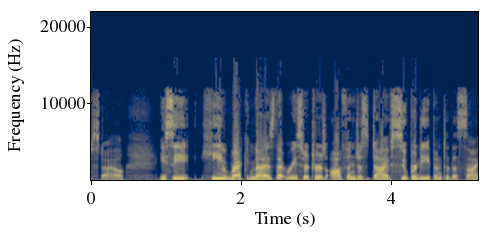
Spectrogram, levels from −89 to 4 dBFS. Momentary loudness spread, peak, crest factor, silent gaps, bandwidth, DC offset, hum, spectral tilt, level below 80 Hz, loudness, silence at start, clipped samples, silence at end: 11 LU; -4 dBFS; 14 dB; none; 13 kHz; under 0.1%; none; -4 dB/octave; -46 dBFS; -18 LUFS; 0 s; under 0.1%; 0 s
